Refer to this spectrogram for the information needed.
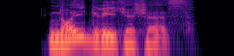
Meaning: strong/mixed nominative/accusative neuter singular of neugriechisch
- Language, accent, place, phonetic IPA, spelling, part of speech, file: German, Germany, Berlin, [ˈnɔɪ̯ˌɡʁiːçɪʃəs], neugriechisches, adjective, De-neugriechisches.ogg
